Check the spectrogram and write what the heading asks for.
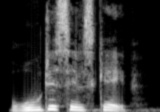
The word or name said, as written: ruteselskab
